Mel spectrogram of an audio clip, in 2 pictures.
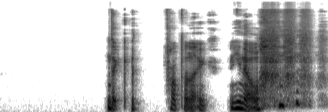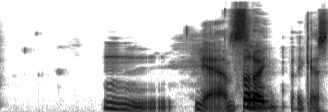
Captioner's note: laughs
